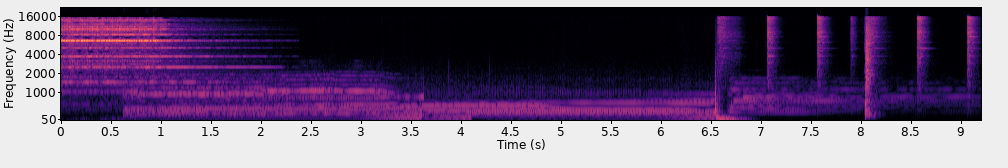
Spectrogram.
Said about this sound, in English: Ring the bell. Peace. Hey, that'll be cold to have another bell.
